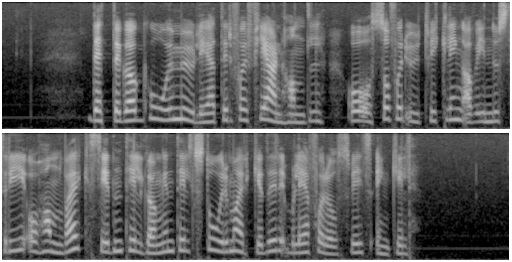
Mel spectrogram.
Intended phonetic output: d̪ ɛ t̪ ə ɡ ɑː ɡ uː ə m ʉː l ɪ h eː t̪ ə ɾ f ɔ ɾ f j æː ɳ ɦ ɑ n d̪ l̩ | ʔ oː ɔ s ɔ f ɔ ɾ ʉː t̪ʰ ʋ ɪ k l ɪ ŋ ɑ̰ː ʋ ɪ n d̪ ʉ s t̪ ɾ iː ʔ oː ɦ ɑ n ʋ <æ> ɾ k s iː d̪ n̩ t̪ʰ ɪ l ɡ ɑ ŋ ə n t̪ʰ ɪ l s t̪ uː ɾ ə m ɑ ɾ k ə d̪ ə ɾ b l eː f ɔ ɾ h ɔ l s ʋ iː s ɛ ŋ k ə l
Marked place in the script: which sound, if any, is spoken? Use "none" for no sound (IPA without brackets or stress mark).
æ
